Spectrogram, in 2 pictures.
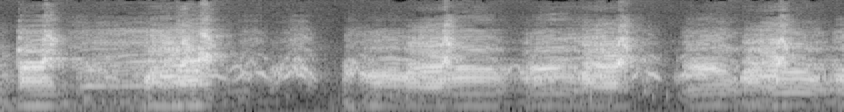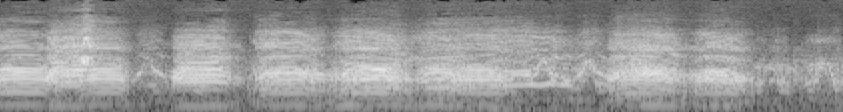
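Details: Adult and young African geese in a backyard, a flock honking continuously: repeated nasal, trumpeting honks about twice a second, many voices overlapping in a steady raucous chorus.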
